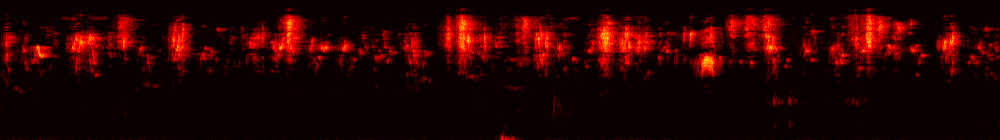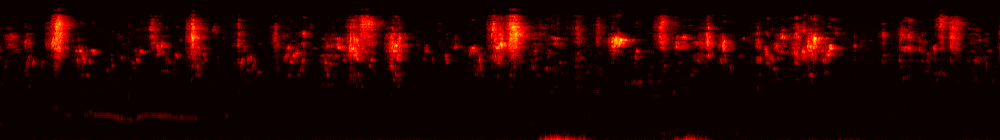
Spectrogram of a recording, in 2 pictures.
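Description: Small aviary birds chirping: a steady stream of short, high chirps, several a second. A low thump about five seconds in and two more, the loudest sounds, near the end.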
